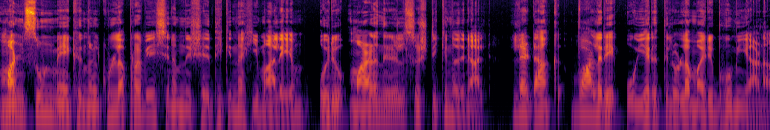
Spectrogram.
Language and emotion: Malayalam, neutral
